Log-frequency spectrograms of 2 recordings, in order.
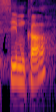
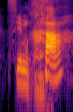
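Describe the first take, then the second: First: The middle consonant is plain, without throat friction. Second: The middle consonant is rasped in the throat. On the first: "if you don't want to do all of that, you can simply say" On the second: "the proper way is simcha. You make that thing at the back of your throat"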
